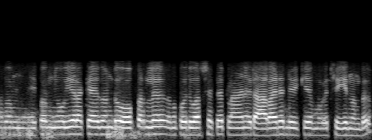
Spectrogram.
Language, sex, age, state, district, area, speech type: Malayalam, male, 30-45, Kerala, Alappuzha, rural, conversation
